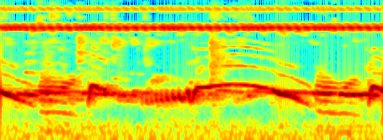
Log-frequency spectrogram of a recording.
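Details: Puter pelung dove from Java in sound meant to encourage young doves to sing: one very long, wavering coo that rises gently and fades downward, framed by short upward-flicking notes, against a steady shrill background tone.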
